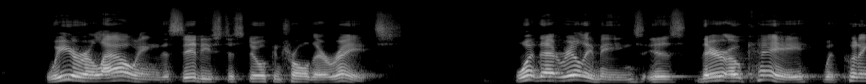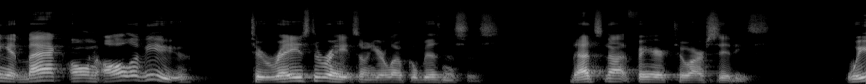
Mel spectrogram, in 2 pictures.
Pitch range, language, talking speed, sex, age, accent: 125-195 Hz, English, 140 wpm, male, 50-69, American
